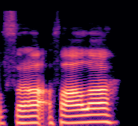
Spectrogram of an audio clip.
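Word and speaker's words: Fallah: And there's a quote from try this name, Bilal Fala. I don't know. He's one of the directors. – It's not Spanish, but it's not Spanish. So you pronounce both L's.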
